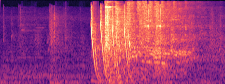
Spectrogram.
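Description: A single sharp, booming gunshot in the turn-based game SteamWorld Heist II, close and loud with a ringing, whooshing tail after a soft lead-in.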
